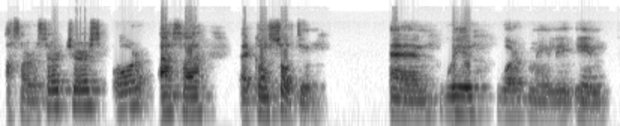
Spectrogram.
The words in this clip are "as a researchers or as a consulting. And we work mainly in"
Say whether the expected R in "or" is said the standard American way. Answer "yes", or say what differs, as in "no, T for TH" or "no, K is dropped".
yes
